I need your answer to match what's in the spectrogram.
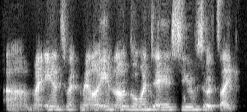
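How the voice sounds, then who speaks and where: Expressive and quick, this low-voiced young American woman chats as an interview guest. She's a former college golfer in sports media who tells personal stories, leans on "like," and quotes both herself and other people.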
